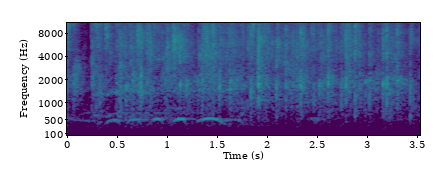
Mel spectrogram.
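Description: Audience applause welcoming a preacher: soft, steady clapping from many hands that continues throughout at a low level.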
